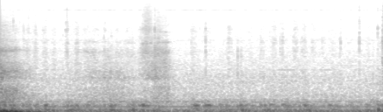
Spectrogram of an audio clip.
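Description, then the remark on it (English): Steady scratching of a pen or pencil moving across paper as someone writes notes by hand, with a soft continuous rhythm of strokes and small pauses, no talking. “Thank you for listening while I write myself some notes.”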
